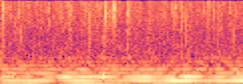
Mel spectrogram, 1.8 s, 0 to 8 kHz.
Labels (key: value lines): label: biophony, midshipman
recorder: SoundTrap 500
